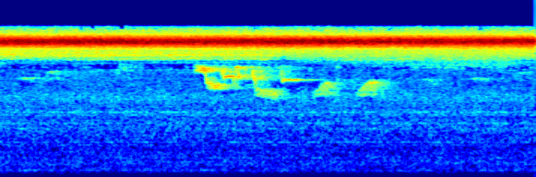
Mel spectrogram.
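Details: Crickets and insects chirping in a forest at night: a constant high, thin whine underlies a quick run of short falling chirps between two and four seconds.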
